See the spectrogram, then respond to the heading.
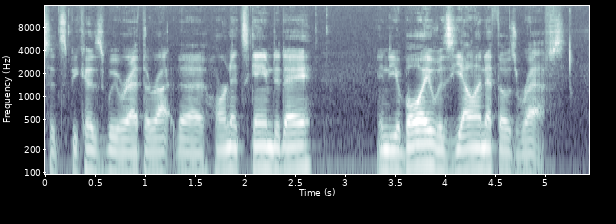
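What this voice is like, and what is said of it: Slightly hoarse voice. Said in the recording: “tell my voice is a bit hoarse,”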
